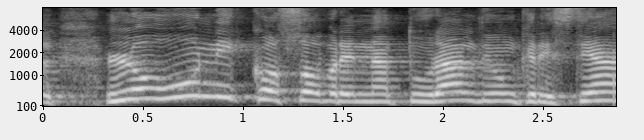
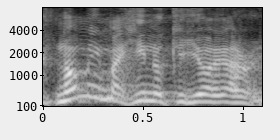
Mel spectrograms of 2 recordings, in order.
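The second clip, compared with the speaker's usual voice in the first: ordinary talk, nothing marked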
